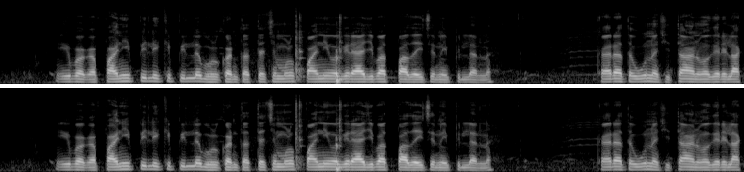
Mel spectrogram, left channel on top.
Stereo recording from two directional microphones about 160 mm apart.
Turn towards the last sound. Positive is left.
turn(degrees=-15)  # may be behind; listen again after turning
